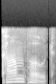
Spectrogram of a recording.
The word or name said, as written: compote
